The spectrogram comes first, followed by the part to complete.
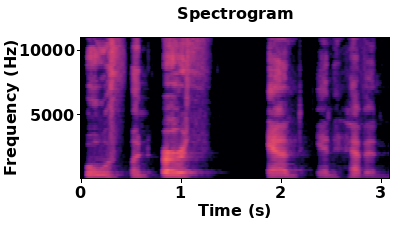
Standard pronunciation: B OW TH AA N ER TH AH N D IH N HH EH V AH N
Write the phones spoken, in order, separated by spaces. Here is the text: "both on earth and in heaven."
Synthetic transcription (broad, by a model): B OW TH N ER TH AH N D IH N HH EH V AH N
